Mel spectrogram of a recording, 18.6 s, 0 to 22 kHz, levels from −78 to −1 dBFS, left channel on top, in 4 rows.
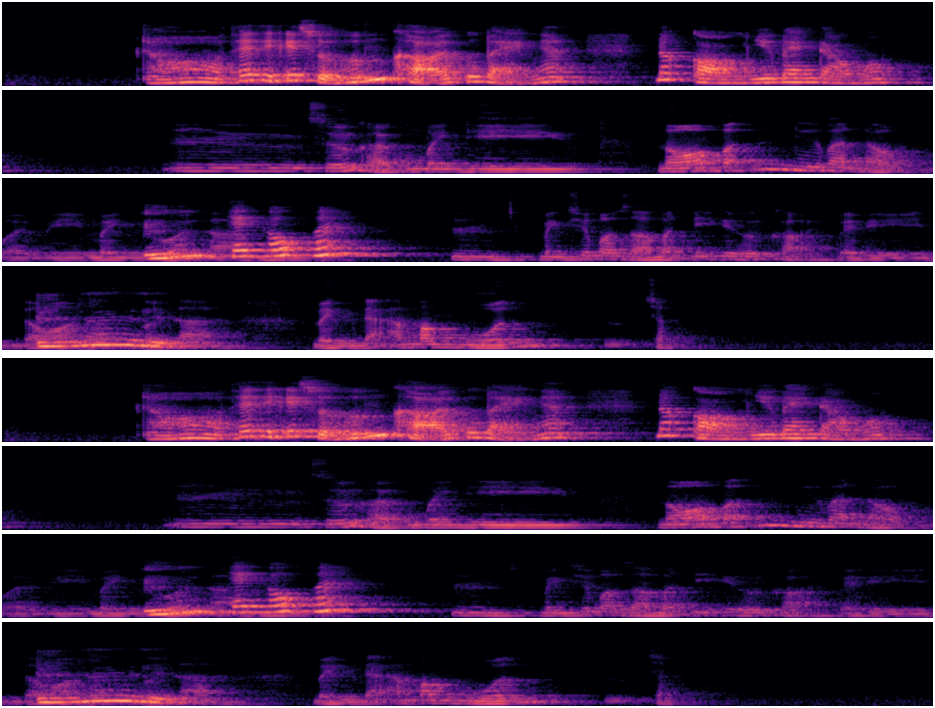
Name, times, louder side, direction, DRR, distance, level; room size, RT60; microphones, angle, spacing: voice 1, 0.7-4.5 10.0-11.0 14.1-14.9, left 2 dB, 15° left, 3 dB, 0.3 m, -22 dB
voice 2, 5.5-10.8 11.6-17.3, left 1 dB, 90° left, 5 dB, 0.6 m, -36 dB
2.8 x 2.3 x 4.2 m, 0.74 s
head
